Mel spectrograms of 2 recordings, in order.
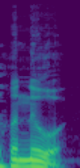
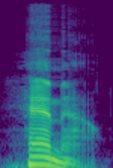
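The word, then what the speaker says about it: Hanau: where's the bus to hanua so they all kind of looked at each other like this blankets crazy and they was like soldier it is pronounced hannow and you missed your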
